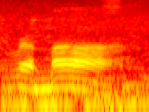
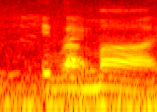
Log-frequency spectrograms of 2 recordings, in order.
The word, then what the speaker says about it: Rama: Rama, it's another name for Lakshmi. Yeah, Rama. Rama. R-A-M-A, but the last A is a long A.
